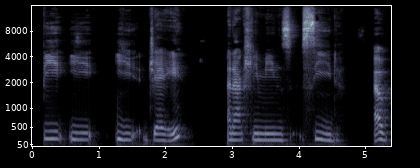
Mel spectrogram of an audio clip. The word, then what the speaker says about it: Bij: So Sat Nam is a Bij mantra, and Bij is spelled Beej, and actually means seed.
